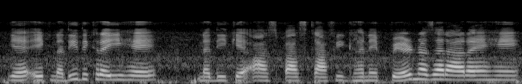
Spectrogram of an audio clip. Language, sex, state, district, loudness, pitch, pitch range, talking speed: Hindi, female, Chhattisgarh, Raigarh, -21 LUFS, 195 Hz, 180-210 Hz, 185 wpm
